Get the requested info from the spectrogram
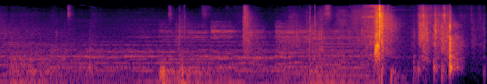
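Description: A golf driver swung hard strikes a teed ball with one sharp crack about five seconds in, and a couple of smaller knocks follow as the ball glances off the target. Background music plays underneath.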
